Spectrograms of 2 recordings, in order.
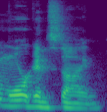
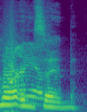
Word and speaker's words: Mortensen: Viggo Morgenstein.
